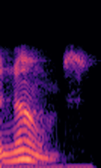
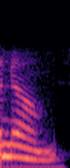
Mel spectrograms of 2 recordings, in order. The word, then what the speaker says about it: gnomes: phone that is this that is spelled gnomes g n o m s a silent G for we tiptoe so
